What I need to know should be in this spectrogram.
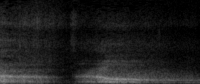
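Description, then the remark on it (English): A drawn-out, breathy yawn in two parts: a brief intake, a short pause, then a longer voiced exhale whose tone slides downward. It is heard on its own, with no speech. “Please forgive me for yawning.”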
